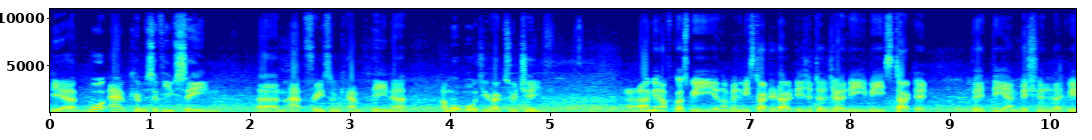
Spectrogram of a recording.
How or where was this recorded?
busy venue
